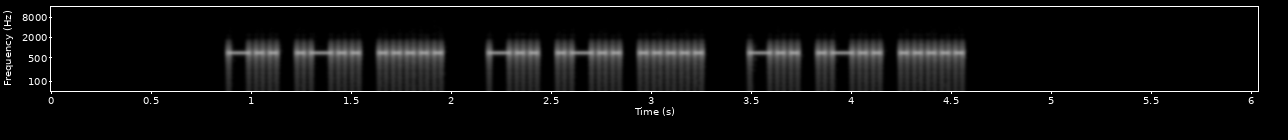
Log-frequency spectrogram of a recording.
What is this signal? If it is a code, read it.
Morse code, heard as a keyed tone, about 34 wpm, 700 Hz. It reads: DL5 DL5 DL5
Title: Callsign Prefixes for Top 25 DXCC - Repeated 3x - 35wpm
